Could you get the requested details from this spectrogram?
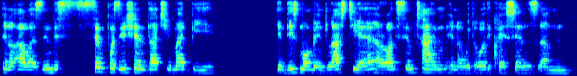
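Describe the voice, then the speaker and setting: Speaking on a video call for an online open day, a young Zimbabwean student presents with frequent fillers and restarts. He has a medium-pitched voice, and the recording is rough.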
